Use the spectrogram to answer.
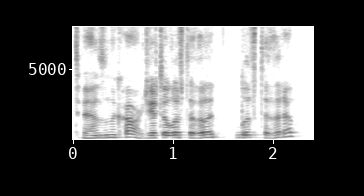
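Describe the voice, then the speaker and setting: A woman's voice: lowish voice, racing, darkish tone. A woman co-hosting a podcast in casual chat, firing off exasperated rhetorical questions. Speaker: podcast co-host.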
